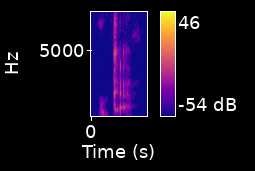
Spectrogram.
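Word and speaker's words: púca: And it's spelt P-U-C-A, but it's pronounced P-O-O-K-A. Puka.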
